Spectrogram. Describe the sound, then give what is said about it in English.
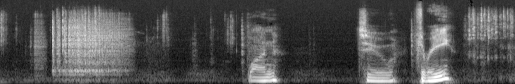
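A burst of dice clattering across a hard tabletop as an attack is rolled in a tabletop game, a quick rattling tumble lasting about a second, followed by short bursts of voices talking. “Let me roll the attack on them first, because they don't get to defend, because it's the monsters go first.”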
